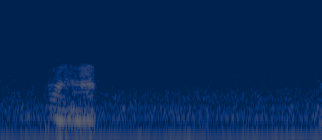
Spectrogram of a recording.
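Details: One short, buzzy snore from a dog asleep, rising briefly and then stopping, followed by a low constant hum with no other sounds.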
